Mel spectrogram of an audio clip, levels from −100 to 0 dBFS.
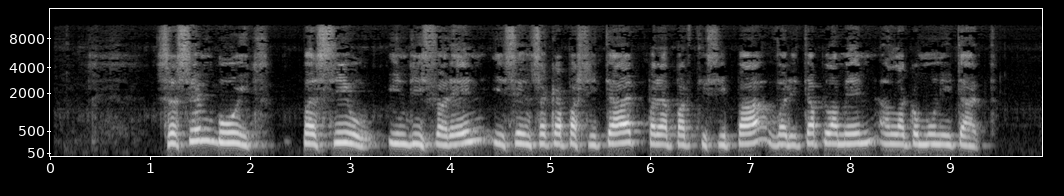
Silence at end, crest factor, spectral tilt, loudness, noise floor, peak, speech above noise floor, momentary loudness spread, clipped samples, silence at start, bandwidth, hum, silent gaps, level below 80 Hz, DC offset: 0.65 s; 16 dB; -6.5 dB/octave; -22 LUFS; -61 dBFS; -6 dBFS; 40 dB; 8 LU; under 0.1%; 1.1 s; 11.5 kHz; none; none; -70 dBFS; under 0.1%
